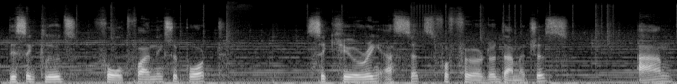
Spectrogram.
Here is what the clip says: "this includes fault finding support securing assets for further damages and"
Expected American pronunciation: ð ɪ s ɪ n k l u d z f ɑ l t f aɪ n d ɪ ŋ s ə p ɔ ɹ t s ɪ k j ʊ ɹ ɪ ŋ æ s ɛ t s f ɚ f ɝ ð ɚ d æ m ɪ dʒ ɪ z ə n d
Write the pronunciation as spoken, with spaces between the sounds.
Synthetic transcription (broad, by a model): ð ɪ s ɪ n k l u d s f ɑ l t f aɪ n d ɪ ŋ s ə p ɔ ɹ t s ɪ k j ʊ ɹ ɪ ŋ æ s ɛ t s f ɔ f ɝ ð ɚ d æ m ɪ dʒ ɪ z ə n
